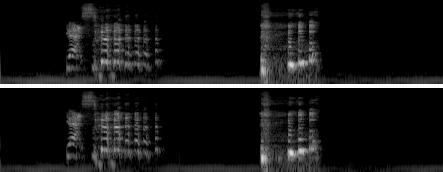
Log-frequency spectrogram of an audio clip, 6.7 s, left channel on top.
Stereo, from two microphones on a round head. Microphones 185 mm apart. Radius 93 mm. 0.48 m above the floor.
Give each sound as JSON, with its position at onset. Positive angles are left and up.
{"t": 1.0, "sound": "laughter", "side_deg": 10, "distance_m": 1.6}
{"t": 3.9, "sound": "a giggle", "side_deg": 20, "distance_m": 2.5}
